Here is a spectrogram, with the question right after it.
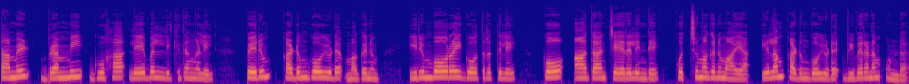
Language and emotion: Malayalam, neutral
